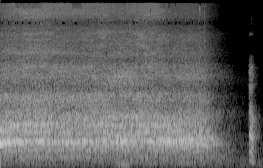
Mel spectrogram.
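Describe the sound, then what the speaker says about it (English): A handheld hair dryer blows hair dry with a loud, steady whooshing roar close by. It cuts off near the end, followed by a brief rattling click. "so we're just gonna blow dry it."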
